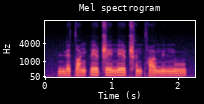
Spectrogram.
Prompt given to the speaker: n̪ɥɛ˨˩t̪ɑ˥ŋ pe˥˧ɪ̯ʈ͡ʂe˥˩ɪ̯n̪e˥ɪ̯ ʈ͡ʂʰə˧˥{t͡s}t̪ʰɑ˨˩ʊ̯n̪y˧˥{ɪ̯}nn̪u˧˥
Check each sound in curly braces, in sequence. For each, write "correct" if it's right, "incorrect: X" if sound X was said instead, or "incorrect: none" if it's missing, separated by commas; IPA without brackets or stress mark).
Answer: incorrect: n, incorrect: none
